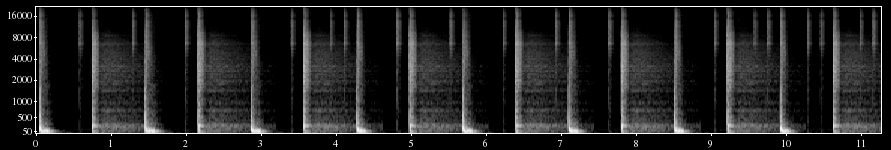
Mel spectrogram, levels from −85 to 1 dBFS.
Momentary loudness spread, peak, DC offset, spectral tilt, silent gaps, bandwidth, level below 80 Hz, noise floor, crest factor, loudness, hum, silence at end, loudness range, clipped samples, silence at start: 21 LU; 0 dBFS; under 0.1%; -5 dB/octave; none; over 20 kHz; -22 dBFS; -48 dBFS; 18 dB; -17 LUFS; none; 0.6 s; 1 LU; under 0.1%; 0.05 s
